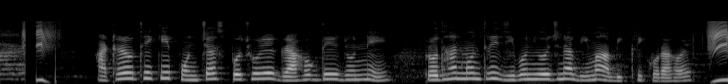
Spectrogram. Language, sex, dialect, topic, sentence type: Bengali, female, Standard Colloquial, banking, statement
